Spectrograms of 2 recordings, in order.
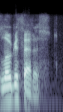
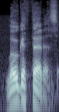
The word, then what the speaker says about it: Logothetis: It is pronounced Logothetis. Logothetis.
